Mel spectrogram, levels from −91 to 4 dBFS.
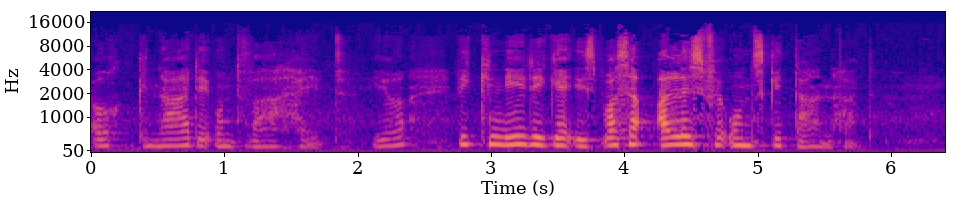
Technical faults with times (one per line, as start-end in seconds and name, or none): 5.62 bit error spike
